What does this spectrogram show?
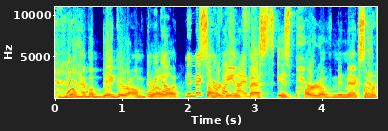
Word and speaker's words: Summer Game Fest: don't understand why it's summer game Fest I there were multiple games there and I keep saying games with an S yeah it's not with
